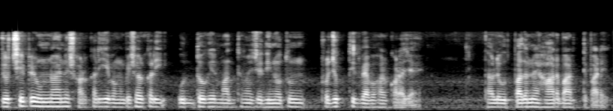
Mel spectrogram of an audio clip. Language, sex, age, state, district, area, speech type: Bengali, male, 18-30, West Bengal, Kolkata, urban, spontaneous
